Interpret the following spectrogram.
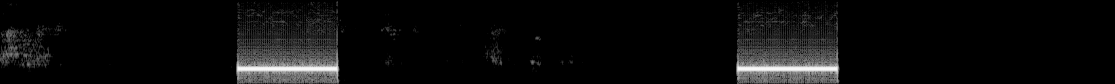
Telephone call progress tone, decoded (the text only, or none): ringback tone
